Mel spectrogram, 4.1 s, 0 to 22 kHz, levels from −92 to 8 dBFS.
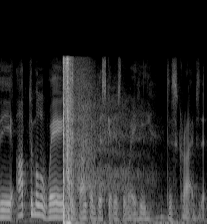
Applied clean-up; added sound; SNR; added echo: none; Gunshot, gunfire; -4 dB; none.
